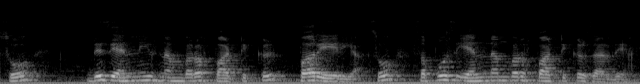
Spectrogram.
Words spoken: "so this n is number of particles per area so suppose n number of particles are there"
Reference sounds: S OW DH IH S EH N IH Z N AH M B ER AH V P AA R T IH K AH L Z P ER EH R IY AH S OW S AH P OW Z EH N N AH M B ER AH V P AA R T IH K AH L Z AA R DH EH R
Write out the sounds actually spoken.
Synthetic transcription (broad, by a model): S OW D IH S EH N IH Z N AH M B ER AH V P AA R T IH K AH L P ER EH R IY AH S OW S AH P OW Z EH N N AH M B ER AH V P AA R T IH K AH L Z AA R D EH R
